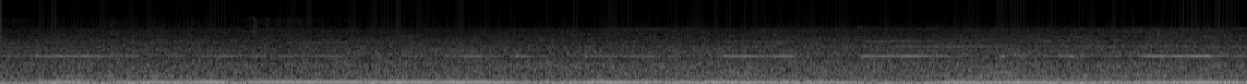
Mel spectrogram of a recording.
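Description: A reversing alarm beeping about one and a half times a second, over a steady low engine hum and rumble from a heavy vehicle.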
